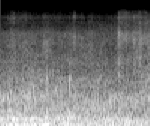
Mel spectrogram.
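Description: Low, steady wind rumble on the microphone, with faint rustles from the cardboard pizza box as its lid is lifted near the end.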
